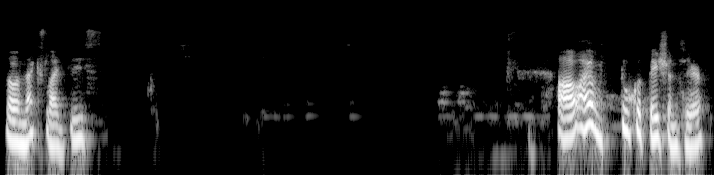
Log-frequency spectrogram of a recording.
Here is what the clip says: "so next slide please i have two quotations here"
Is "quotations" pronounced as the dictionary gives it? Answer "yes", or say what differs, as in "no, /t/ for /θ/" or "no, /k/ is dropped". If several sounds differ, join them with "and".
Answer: no, /s/ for /z/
